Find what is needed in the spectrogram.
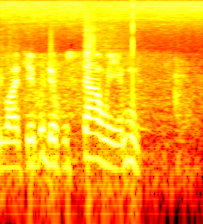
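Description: A voice speaking a short phrase of news narration, which stops about a second and a half in and leaves a brief pause.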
